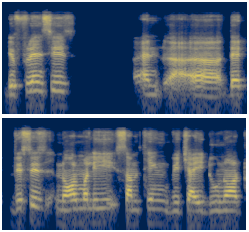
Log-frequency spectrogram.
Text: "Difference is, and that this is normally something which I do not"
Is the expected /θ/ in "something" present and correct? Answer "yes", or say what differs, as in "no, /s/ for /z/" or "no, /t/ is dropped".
no, /t/ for /θ/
